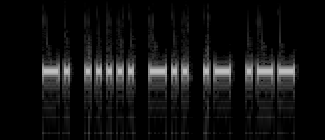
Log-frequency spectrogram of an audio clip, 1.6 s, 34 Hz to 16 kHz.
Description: Morse code, heard as a keyed tone, about 46 wpm, 700 Hz. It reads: N5DAW
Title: USA Call Signs - 5 Characters - 2x Character Spacing - 45wpm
